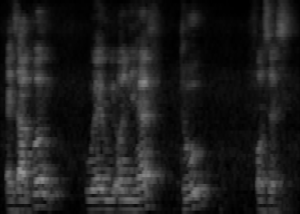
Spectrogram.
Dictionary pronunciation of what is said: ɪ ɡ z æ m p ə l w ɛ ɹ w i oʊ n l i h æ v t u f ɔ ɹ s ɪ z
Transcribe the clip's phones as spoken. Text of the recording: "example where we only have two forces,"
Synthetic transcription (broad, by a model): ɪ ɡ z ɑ m p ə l w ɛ w i oʊ n l i h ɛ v t u f ɔ s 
